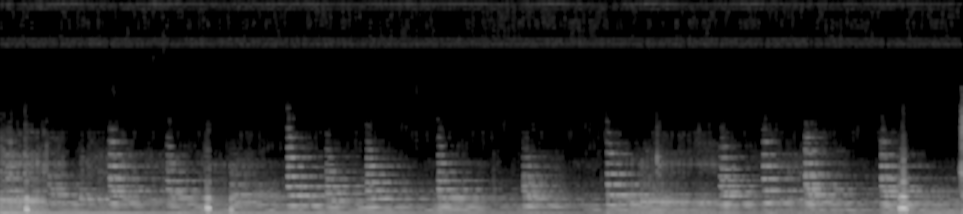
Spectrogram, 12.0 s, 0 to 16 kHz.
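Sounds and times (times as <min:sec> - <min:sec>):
bell-like chime notes: 0:00.0 - 0:12.0
steady low hum: 0:00.0 - 0:12.0.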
